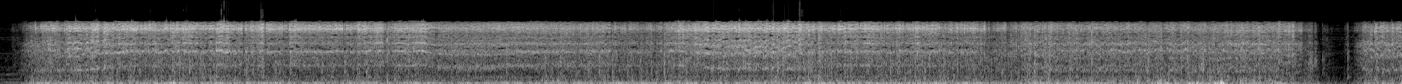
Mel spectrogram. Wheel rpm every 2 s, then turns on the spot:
80, 230, 230, 230, 230, 200, 120.
none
